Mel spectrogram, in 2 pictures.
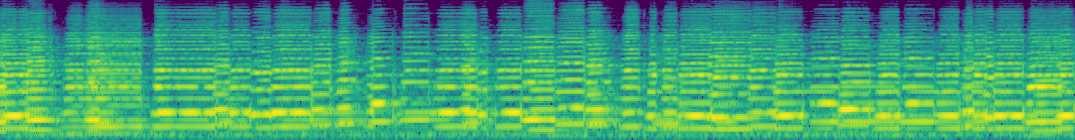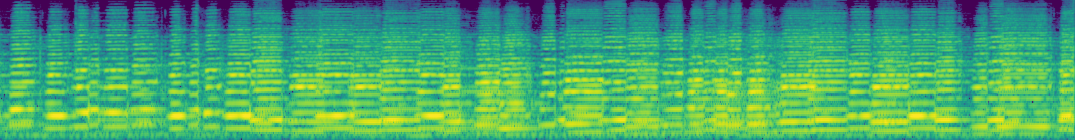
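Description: Diatonic button accordion playing an Irish reel solo: a fast, continuous run of melody notes over lower bass and chord notes.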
